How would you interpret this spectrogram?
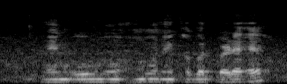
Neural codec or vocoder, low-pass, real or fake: none; 10.8 kHz; real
